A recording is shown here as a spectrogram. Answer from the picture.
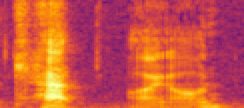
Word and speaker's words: cation: call this a cat now it's not called cation it's called cat ion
